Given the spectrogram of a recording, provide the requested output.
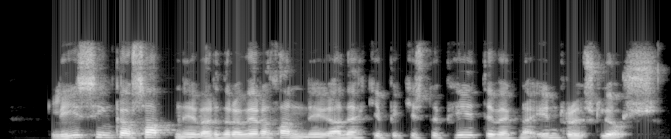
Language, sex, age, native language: Icelandic, male, 60-69, Icelandic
